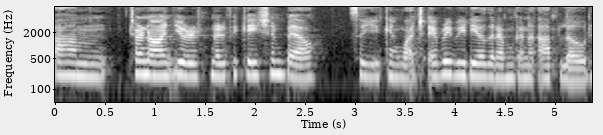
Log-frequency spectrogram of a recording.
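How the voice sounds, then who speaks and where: A woman with a Spanish accent speaks at a moderate pace in a medium pitch. The recording is very clean, with a silent background. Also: fairly even intonation. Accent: Spanish accent, noticeable. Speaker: nail technician. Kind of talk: tutorial. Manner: halting, with fillers.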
